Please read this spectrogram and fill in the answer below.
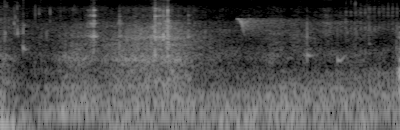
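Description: Quiet outdoor background from a kayak on a river: a faint, steady low noise with no distinct event.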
